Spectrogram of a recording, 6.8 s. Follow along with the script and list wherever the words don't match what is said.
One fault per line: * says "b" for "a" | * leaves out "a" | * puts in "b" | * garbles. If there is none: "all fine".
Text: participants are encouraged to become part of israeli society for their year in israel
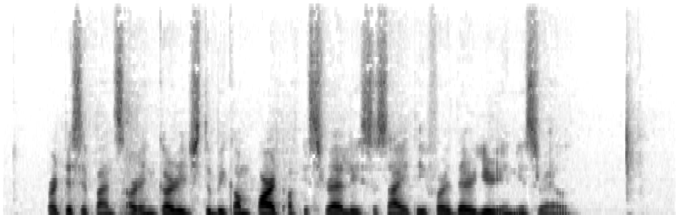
all fine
